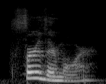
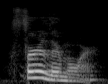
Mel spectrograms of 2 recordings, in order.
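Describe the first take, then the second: The two takes are said the same way.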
